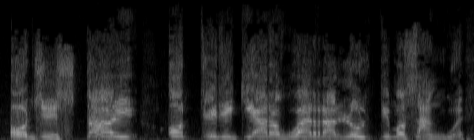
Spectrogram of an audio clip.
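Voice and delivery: high ogre war threat; snarling threat. A narrator's reading. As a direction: threaten menacingly in a high creature voice. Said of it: "ringhiò l'altro agitando minacciosamente". (orco che ringhia minaccioso, acuto)

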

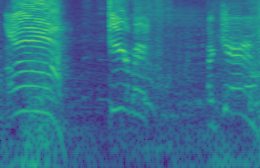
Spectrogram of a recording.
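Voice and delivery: high, loud yell of frustration; frustrated scream. Real, not acted. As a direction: scream it out, caught again. Caught by alien again.

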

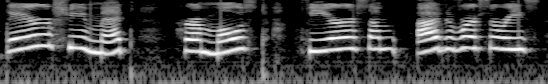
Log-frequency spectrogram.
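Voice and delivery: ordinary delivery, nothing marked

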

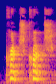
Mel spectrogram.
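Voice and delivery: breathy whispered crunch, crunch. Acted. Grandma whispers the snow sound to grandchildren.

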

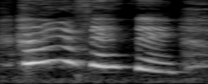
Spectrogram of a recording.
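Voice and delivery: high, loud delighted squeal; thrilled squeal. Real, not acted. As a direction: squeal at getting it right. Got answer right. (gritinho agudo e alto de alegria)

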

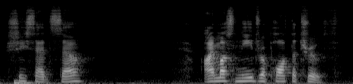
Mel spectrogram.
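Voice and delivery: put-on soft, poor British accent; subdued British-accented concession; Emilia. Gentlewoman reports the truth, softly in a British accent. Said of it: "please forgive my poor British accent".

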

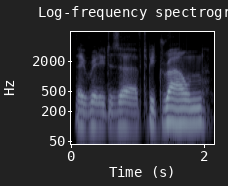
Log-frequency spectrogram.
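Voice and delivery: put-on low, indignant old rat; old water rat. Old water rat condemning the ducklings, low indignant voice. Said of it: "cried the old water rat".

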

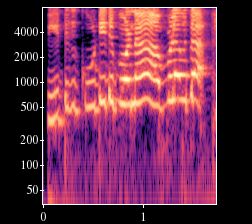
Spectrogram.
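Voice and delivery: ordinary talk, nothing marked

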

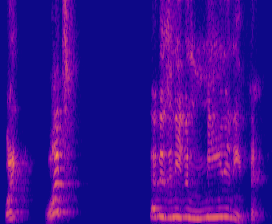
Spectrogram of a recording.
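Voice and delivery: high, squeaky what in fake disbelief; mock surprise. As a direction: play baffled for the kids. Mock confusion at book.

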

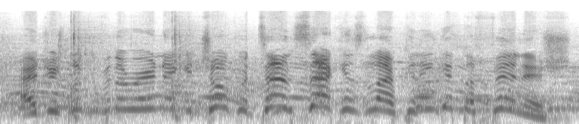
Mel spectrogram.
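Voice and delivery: rising excited call. Real, not acted. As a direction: call the finish attempt urgently. Commentator excited near the finish.

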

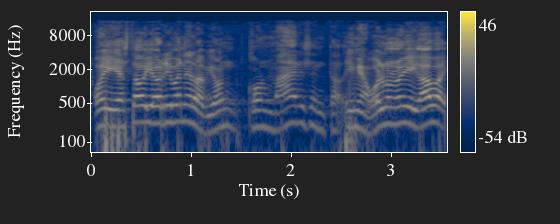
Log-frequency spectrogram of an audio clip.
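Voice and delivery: ordinary talk, nothing marked

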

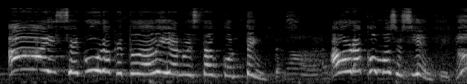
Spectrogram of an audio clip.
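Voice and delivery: high, lively storybook bee; little bee. A narrator's reading. Little bee questioning the swapped animals, piping. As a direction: pipe up like a tiny bee checking in. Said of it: "esta amiguita abejita y les dijo".

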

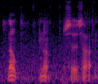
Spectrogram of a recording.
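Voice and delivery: usual speaking voice

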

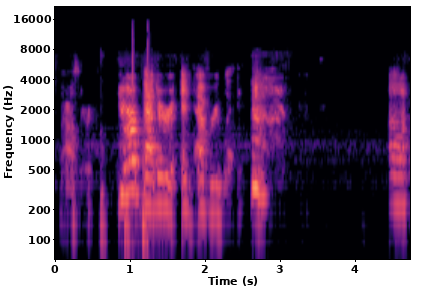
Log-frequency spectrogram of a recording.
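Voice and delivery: ordinary talk

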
